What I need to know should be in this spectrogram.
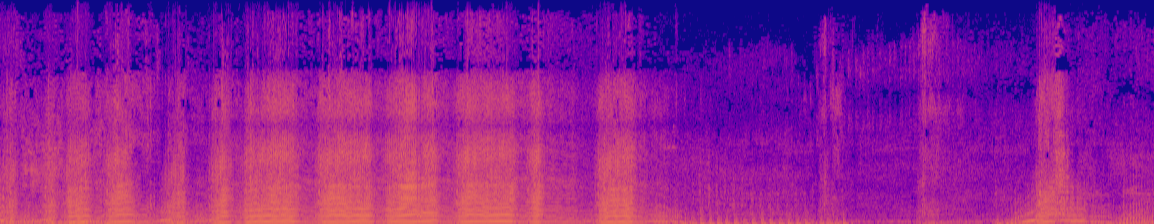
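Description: A dirt bike engine revs up and down loudly.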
